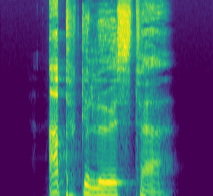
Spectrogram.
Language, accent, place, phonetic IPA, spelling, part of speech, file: German, Germany, Berlin, [ˈapɡəˌløːstɐ], abgelöster, adjective, De-abgelöster.ogg
- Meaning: inflection of abgelöst: 1. strong/mixed nominative masculine singular 2. strong genitive/dative feminine singular 3. strong genitive plural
